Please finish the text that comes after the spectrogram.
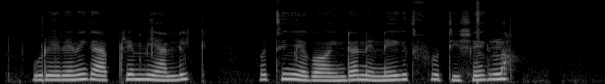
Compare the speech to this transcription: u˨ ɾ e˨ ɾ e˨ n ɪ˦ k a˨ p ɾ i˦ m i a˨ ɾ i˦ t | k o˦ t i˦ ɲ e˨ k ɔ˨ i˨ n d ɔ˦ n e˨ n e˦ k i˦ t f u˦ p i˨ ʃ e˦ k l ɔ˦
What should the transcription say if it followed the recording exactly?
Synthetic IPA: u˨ ɾ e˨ ɾ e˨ n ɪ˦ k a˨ p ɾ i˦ m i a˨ l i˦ k | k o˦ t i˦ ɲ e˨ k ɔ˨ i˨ n d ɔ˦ n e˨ n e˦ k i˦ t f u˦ t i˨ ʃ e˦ k l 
